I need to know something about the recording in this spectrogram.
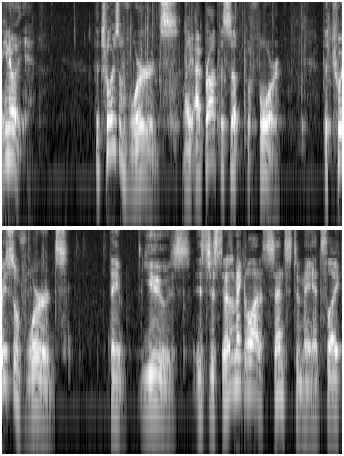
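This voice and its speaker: A man's voice: medium pitch, a bit bright, a little hiss or hum. A young man casually reacting to an infomercial, sarcastic and rambling with lots of fillers.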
